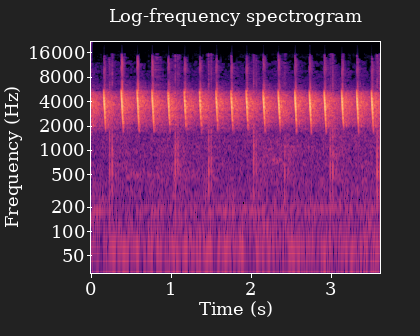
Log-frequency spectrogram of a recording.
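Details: Competition-bird recording of a ciblek sawah (bar-winged prinia) delivering a brief stretch of shrill, clipped high notes repeated quickly and evenly, with soft low noise beneath.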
